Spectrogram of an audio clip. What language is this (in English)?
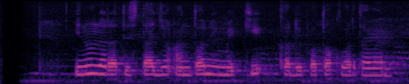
Sundanese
